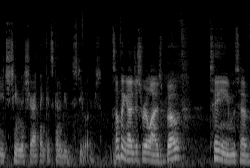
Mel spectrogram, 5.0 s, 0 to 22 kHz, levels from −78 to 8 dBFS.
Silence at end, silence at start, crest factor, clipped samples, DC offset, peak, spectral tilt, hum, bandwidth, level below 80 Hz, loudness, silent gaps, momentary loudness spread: 0 s; 0 s; 20 dB; under 0.1%; under 0.1%; -12 dBFS; -4.5 dB/octave; none; 16.5 kHz; -64 dBFS; -31 LUFS; none; 16 LU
